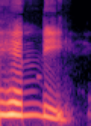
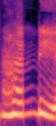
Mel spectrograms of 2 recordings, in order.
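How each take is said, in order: First: The word is said like English handphone. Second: The word is read with German vowel sounds. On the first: The speaker calls it right. "Ini kesingkatan dari kata handphone" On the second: The speaker calls it wrong. "ingat bukan handy ya"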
